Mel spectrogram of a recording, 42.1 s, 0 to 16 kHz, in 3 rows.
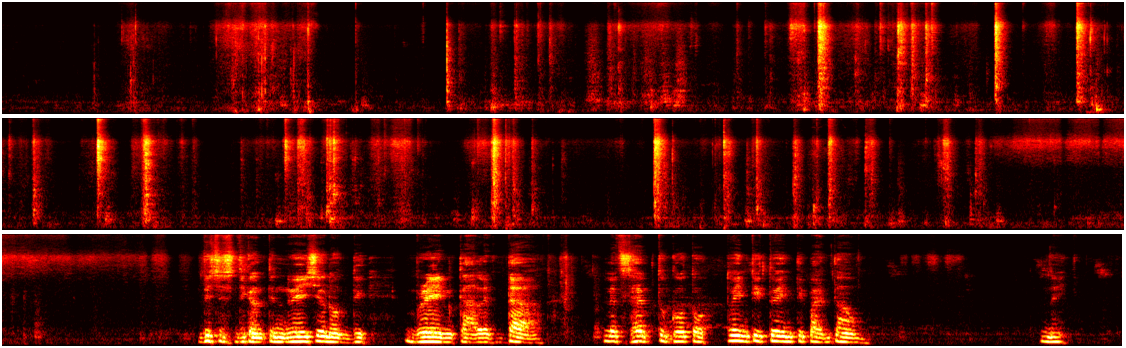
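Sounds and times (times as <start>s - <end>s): eraser wiping a whiteboard: 25.7s - 30.5s.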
